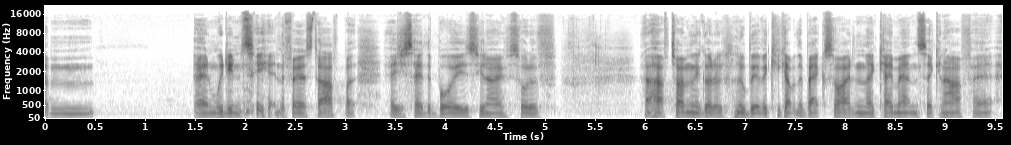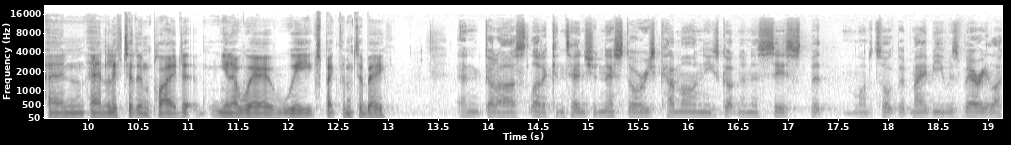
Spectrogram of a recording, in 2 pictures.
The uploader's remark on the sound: post-match press conference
